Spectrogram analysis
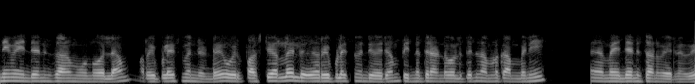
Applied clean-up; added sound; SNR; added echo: none; none; none; none.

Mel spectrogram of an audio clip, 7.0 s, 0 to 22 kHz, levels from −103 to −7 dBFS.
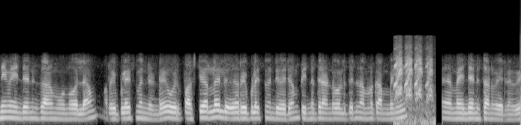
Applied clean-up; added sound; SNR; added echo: none; Bird; -1 dB; none.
